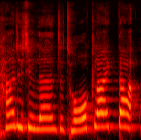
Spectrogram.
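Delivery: high, put-on British accent. British exchange student questioning a classmate, in a British accent. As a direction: ask it as a mock British student. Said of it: "a bunch of British exchange students".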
